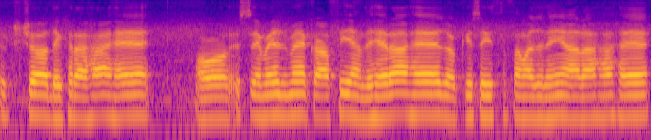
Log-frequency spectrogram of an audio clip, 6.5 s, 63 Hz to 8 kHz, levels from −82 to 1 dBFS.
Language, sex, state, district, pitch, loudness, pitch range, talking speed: Hindi, male, Bihar, Supaul, 150 Hz, -14 LUFS, 145-155 Hz, 175 wpm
